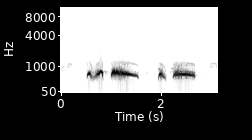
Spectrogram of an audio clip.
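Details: Full 'giọng thổ' song of a spotted dove, cooing in 'thúc gù' fashion. Two close phrases, each a rolling, wavering coo followed by a sustained, smooth, low coo, with faint soft notes at both ends.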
